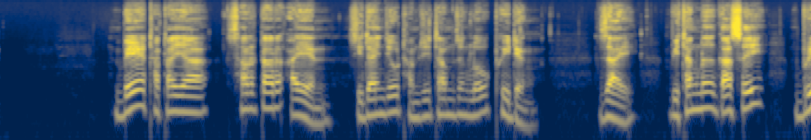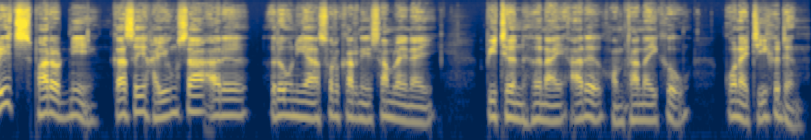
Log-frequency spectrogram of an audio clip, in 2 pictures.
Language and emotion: Bodo, neutral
